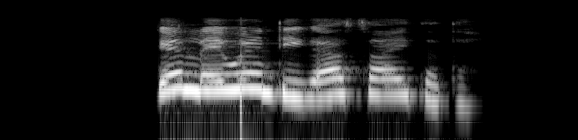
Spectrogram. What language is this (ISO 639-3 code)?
kln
